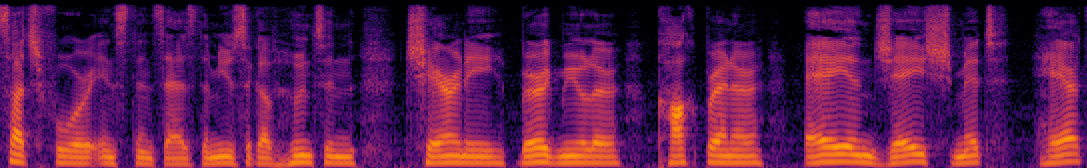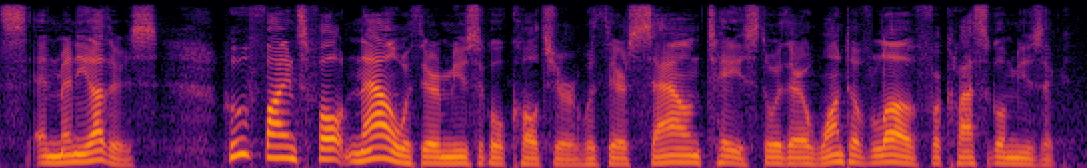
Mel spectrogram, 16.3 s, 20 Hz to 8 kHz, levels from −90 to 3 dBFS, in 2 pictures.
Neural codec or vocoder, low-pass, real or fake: none; 7.2 kHz; real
